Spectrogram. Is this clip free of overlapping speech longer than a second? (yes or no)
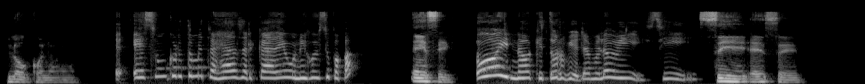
yes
